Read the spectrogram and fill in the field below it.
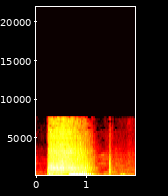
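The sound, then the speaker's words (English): A person imitates a horse's snort: a loud, breathy rush of air that breaks into a rapid lip-flapping flutter, lasting about a second, then a brief click follows. “What does a horse sound like when it snorts?”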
